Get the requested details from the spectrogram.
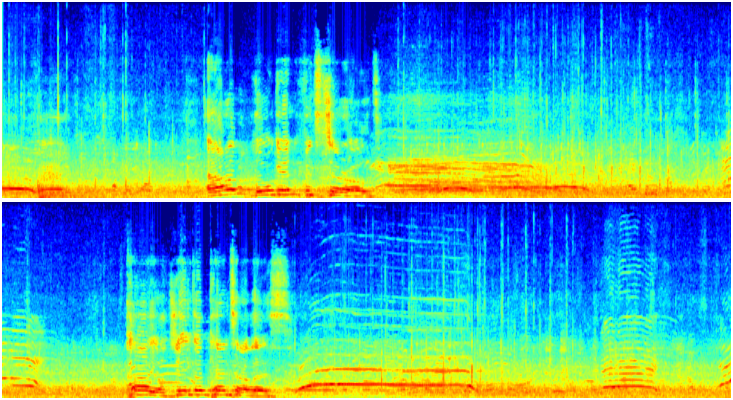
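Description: A crowd cheers and applauds in the distance.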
